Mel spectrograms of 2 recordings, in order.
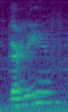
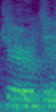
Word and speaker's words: Geraldine: Gerlin? Okay. Is that how you pronounce it? Geraldine. Geraldine. I was like, is it Gerlin or Geraldine? Geraldine.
